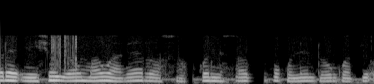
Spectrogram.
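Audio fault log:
0.45–0.82 s, cable scratch noise: a worn cable or connector being moved likely varied its contact resistance, laying dense, uneven scratching bursts about 10 dB below the speech.
1.4–2.66 s, repeated stalls (stutter): late packets kept emptying the jitter buffer, so the last sound was stretched again and again, up to 164 ms at once, making the speech drag and stutter.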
